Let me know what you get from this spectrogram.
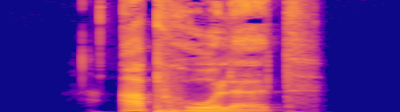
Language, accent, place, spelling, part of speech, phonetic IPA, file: German, Germany, Berlin, abholet, verb, [ˈapˌhoːlət], De-abholet.ogg
- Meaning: second-person plural dependent subjunctive I of abholen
